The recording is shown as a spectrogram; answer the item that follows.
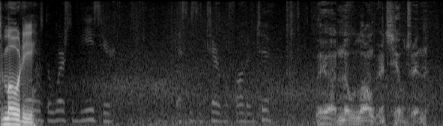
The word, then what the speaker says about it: Modi: got the name wrong it's not molded it's Modi they are no longer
